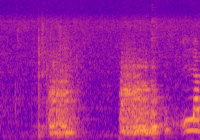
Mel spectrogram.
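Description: Two short breathy voice sounds, about a second apart, followed by the start of a spoken word.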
